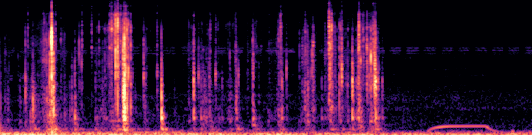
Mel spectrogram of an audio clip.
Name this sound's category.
Sound effects > Vehicles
